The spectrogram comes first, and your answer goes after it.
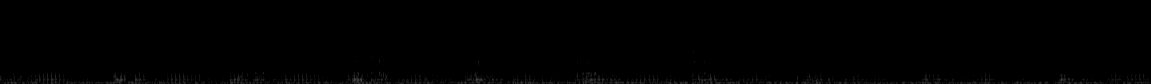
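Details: Domestic cat purring steadily, a low rumbling drone with soft pulses recurring roughly once a second as it breathes in and out, quiet and close.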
